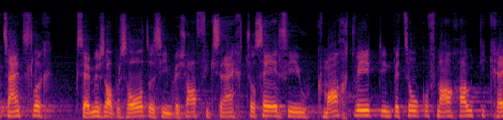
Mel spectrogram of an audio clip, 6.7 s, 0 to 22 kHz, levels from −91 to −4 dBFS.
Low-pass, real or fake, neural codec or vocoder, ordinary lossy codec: 14.4 kHz; real; none; none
